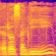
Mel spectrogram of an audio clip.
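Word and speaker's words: Rosalía: No, nic nie odda tych emocji, jakie towarzyszyły mi na festiwalu Primavera, kiedy stałam w gigantycznym tłumie przed, w trakcie i po koncercie Rosalii, bo tak się wymawia imię tej artystki.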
